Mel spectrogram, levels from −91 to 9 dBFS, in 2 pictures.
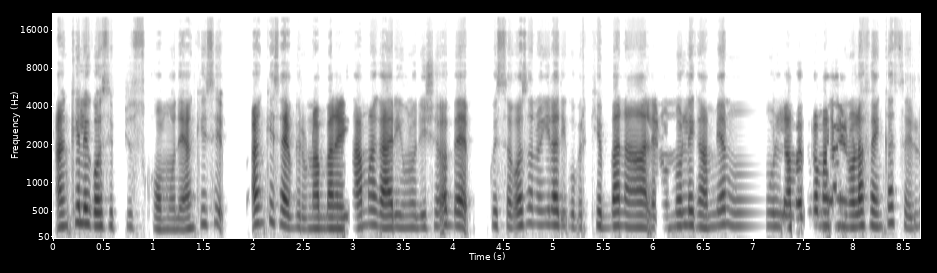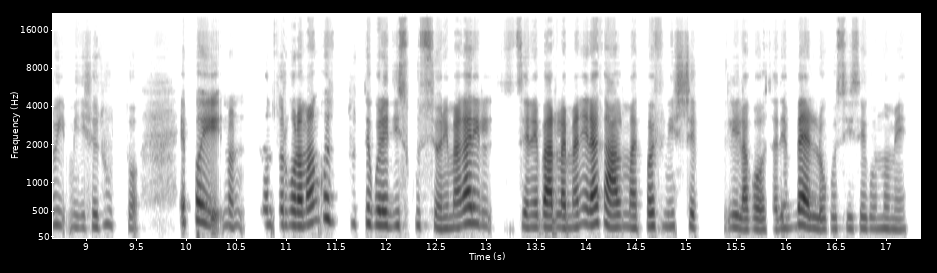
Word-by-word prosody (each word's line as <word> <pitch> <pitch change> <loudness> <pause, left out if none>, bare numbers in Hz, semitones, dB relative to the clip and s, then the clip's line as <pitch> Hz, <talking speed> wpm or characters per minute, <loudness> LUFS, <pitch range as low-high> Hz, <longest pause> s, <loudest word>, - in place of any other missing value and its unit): anche 235 +8 +2
le 275 - +3
cose 235 0 +1
più 225 0 -19
scomode, 180 -3 -7
anche 205 +9 -2
se 265 - -10 0.2
anche 285 +4 +2
se 270 -5 +6
è 220 - 0
per 210 0 -12
una 195 +1 +1
banalità 200 +1 +4
magari 215 -4 +3
uno 210 0 -10
dice: 215 +2 -10
"Vabbè, 240 -3 +2
questa 245 -2 -9
cosa 250 +4 -1
non 255 -1 -10
gliela 255 0 +2
dico 230 -2 -13
perché 220 +2 -8
è - - -8
banale, 215 -1 +2
non 205 0 -15
non 235 +1 -2
le 250 0 0
cambia 225 +3 -1
nulla, 235 -2 -5
ma 215 - +2
però 255 +3 -3
magari 235 -2 +1
non 220 - +1
la 235 +2 +5
fa 245 - -5
incazza" 240 +2 -6
e - - -8
lui 250 +4 -13
mi 215 - -19
dice 210 +2 -11
tutto. 255 0 -18 0.4
E 290 0 -9
poi 305 -1 +2
non 235 -3 -10
non 260 +2 -16
sorgono 250 -2 +2
manco 310 +9 +1
t 310 - -24
tutte 275 0 -10
quelle 250 -1 +2
discussioni, 245 -4 -8
magari 260 +6 +3
l 235 - -18
s 180 0 -33
se 225 - -7
ne 215 - -4
parla 215 -1 +6
in 205 - -1
maniera 255 +5 +4
calma 215 -3 +3
e 205 - -6
poi 230 +3 -1
finisce 225 -1 -10 0.2
lì 215 - -8
la 180 -2 -2
cosa. 180 -1 -6
Ed 185 - -11
è 200 - -9
bello 200 -4 +4
così 195 0 -14
secondo 190 -1 -12
me. 180 -1 -13
230 Hz, 255 wpm, -22 LUFS, 205-250 Hz, 0.4 s, se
